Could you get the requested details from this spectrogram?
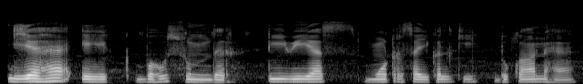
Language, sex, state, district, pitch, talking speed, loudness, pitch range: Hindi, male, Uttar Pradesh, Saharanpur, 125 Hz, 95 wpm, -20 LUFS, 115-125 Hz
